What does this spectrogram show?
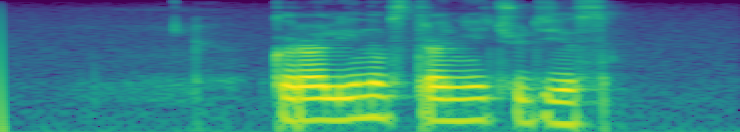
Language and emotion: Russian, neutral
